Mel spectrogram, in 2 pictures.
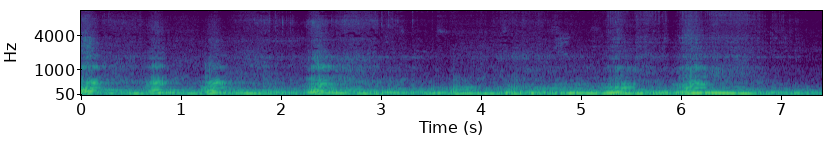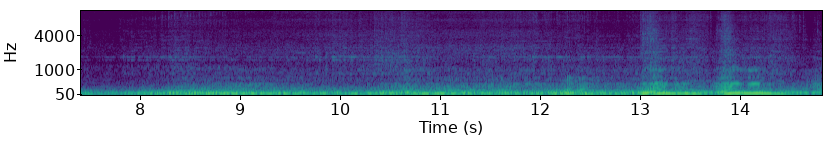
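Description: Car engines revved in quick repeated blips, each rising and falling sharply in pitch, while staged for a street-race launch. About halfway through they settle into a steadier run, and the blipping picks up again near the end.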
